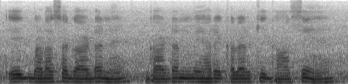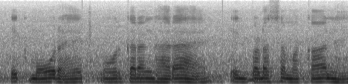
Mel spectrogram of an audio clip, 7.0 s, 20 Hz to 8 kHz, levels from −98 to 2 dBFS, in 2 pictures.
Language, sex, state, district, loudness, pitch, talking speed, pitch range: Hindi, male, Rajasthan, Churu, -16 LUFS, 115 Hz, 215 wpm, 110-120 Hz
